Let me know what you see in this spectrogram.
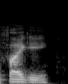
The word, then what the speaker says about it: Feige: But they had, you know, Kevin Feige came out, and apparently that is the way to say his name, Feige.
